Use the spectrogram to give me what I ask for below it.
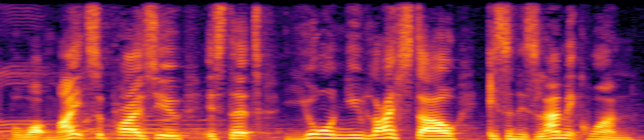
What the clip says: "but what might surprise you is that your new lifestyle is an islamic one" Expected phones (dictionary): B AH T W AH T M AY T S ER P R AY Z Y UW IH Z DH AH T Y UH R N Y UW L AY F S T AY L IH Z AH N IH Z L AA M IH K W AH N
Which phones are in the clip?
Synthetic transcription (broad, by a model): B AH T W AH T M AY T S ER P R AY Z Y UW IH Z DH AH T Y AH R N Y UW L AY F S T AY L IH Z AH N IH Z L AA M IH K W AH N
